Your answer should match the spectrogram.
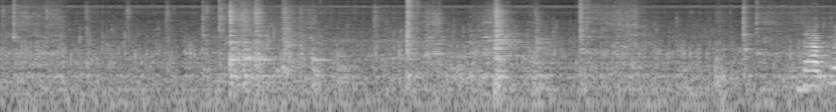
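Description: Metal spatula stirring a thick curry in a metal karahi, scraping and clinking against the pan several times.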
